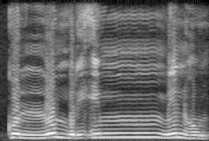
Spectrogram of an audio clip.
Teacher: جو تنوین ہے وہ میم کے ساتھ مدغم ہو جائے گی، مل جائے گی، کل امرئ منہم۔ بظاہر ایسا محسوس ہوگا کہ آپ نے تنوین کو نہیں پڑھا ہے۔ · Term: ادغام باگنہ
